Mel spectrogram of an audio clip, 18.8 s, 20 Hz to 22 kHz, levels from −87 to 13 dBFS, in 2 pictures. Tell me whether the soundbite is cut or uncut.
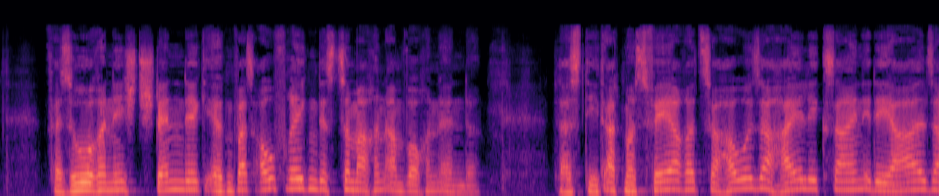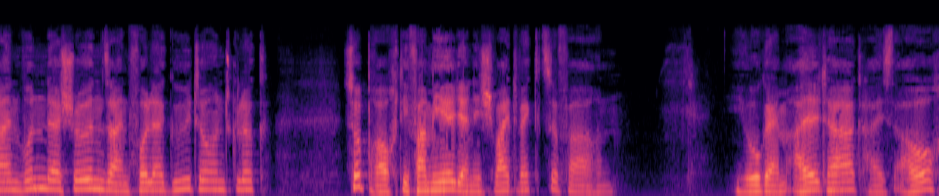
uncut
